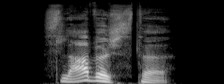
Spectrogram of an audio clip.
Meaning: inflection of slawisch: 1. strong/mixed nominative/accusative feminine singular superlative degree 2. strong nominative/accusative plural superlative degree
- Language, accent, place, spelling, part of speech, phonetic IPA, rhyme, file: German, Germany, Berlin, slawischste, adjective, [ˈslaːvɪʃstə], -aːvɪʃstə, De-slawischste.ogg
